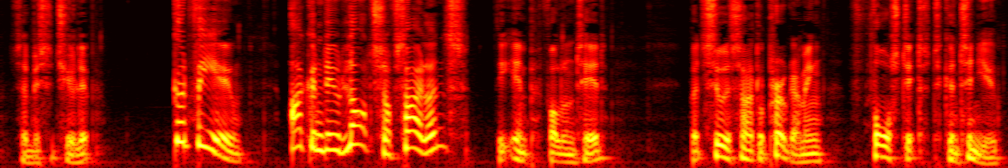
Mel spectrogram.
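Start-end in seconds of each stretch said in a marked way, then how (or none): 1.3-3.5 high-pitched imp volunteering; small imp offering help; eager imp. Acted. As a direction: pipe up high, keen to please.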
